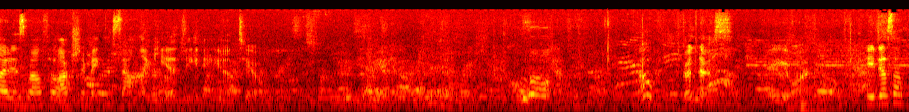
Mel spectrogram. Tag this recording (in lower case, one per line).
speech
